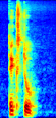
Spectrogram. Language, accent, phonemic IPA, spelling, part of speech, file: French, France, /tɛk.sto/, texto, adverb / noun, LL-Q150 (fra)-texto.wav
- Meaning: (adverb) literally, word for word; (noun) text (SMS message)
